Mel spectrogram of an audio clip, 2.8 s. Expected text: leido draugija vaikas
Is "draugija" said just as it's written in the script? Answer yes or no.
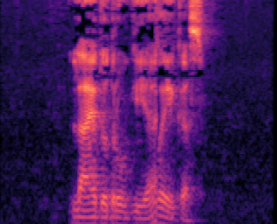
yes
